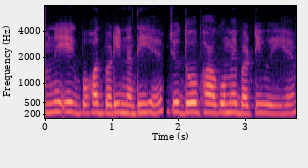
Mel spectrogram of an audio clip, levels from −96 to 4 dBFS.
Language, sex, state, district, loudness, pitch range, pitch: Hindi, female, Jharkhand, Jamtara, -25 LUFS, 225-245 Hz, 235 Hz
